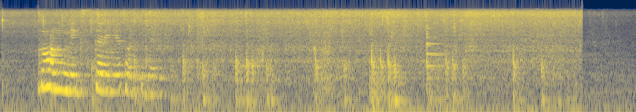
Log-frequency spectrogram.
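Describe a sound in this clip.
A spatula scrapes and stirs inside a metal wok.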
